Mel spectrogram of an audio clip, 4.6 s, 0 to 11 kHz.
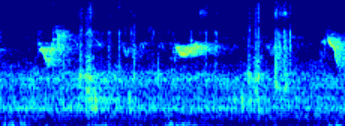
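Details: Tufted flycatcher (Mitrephanes phaeocercus), fourth US record, in upper Ramsey Canyon on May 22, 2015, giving three thin, high whistled call notes about two seconds apart over faint hiss and a few sharp clicks.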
